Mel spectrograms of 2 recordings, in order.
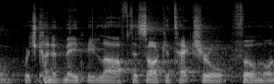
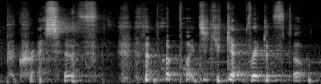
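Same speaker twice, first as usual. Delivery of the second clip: laughing; 11 semitones higher, 4 dB louder than usual. Real, not acted. Laughing disbelief at scrapped trams.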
